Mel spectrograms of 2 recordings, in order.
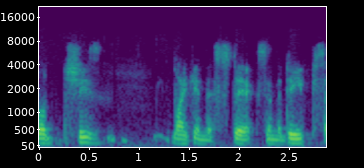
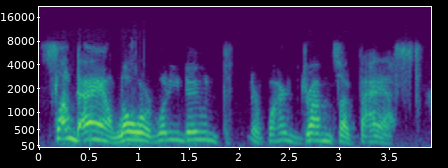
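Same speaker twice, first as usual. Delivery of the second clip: put-on Southern accent character voice; 8 semitones higher than usual. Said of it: "I just break into that voice".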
